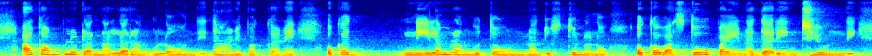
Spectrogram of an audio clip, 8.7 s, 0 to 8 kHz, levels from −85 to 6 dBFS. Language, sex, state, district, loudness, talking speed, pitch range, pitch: Telugu, female, Telangana, Komaram Bheem, -18 LUFS, 115 wpm, 220-255 Hz, 230 Hz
